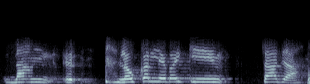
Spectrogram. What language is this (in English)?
Maithili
